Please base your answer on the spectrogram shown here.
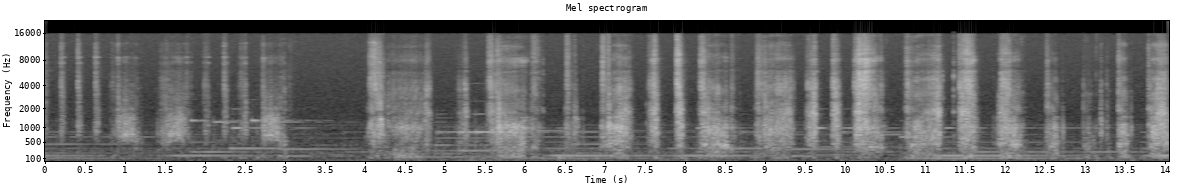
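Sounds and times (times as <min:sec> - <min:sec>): palette knife scraping paint on canvas: 0:00.0 - 0:03.1, 0:04.0 - 0:14.0
soft background music: 0:00.0 - 0:14.0.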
